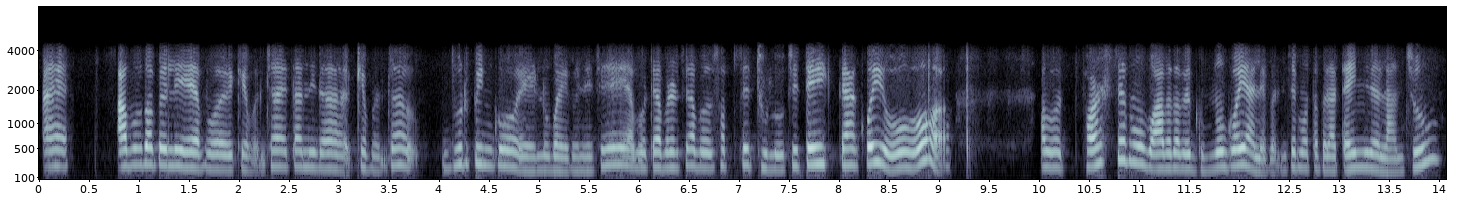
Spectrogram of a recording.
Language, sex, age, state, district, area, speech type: Nepali, female, 18-30, West Bengal, Kalimpong, rural, conversation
